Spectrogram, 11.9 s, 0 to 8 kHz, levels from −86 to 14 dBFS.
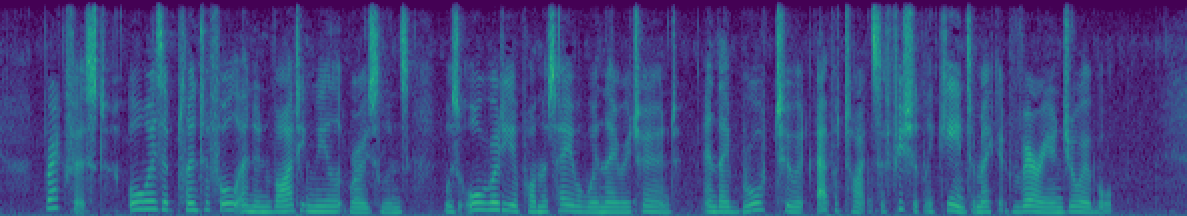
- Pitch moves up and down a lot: No, average, 4.2 semitones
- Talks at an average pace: Yes, average, 150 wpm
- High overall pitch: Yes, high, 195 Hz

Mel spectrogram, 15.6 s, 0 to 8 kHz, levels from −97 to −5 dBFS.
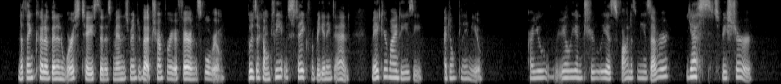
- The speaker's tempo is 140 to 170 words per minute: No, average, 190 wpm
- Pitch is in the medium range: No, high, 230 Hz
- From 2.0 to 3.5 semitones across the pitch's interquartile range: Yes, average, 2.9 semitones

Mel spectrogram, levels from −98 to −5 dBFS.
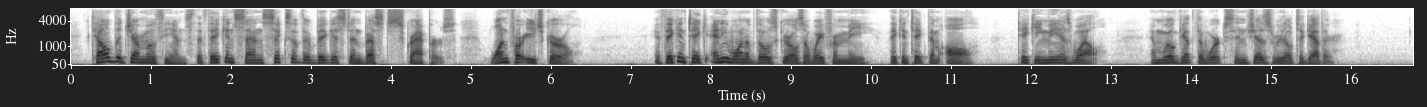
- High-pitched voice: No, medium, 140 Hz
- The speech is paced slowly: No, average, 170 wpm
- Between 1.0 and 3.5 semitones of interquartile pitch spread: Yes, average, 3.0 semitones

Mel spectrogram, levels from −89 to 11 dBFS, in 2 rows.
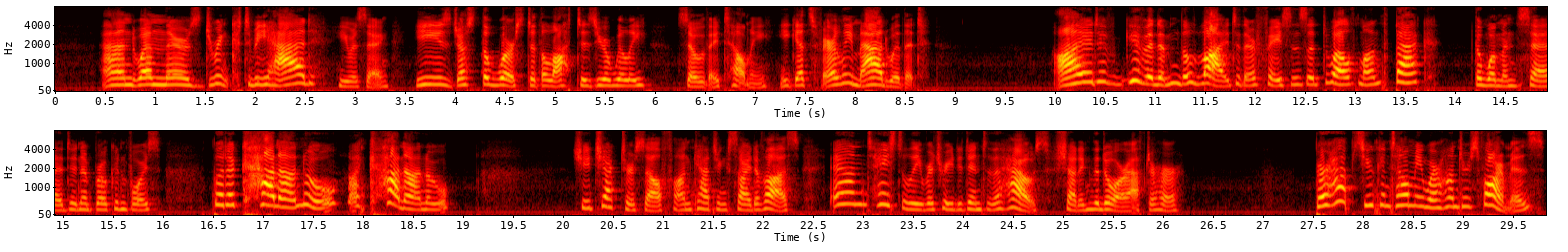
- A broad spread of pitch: Yes, wide, 6.3 semitones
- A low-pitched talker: No, high, 235 Hz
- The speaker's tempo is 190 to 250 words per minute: No, average, 180 wpm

